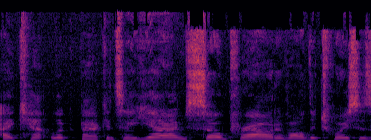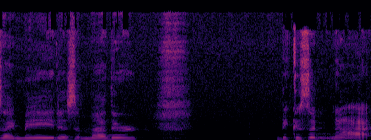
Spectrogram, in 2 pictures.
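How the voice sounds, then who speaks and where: Ordinary pitch variation and a fairly slow pace in an unremarkable speaking voice. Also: woman, fairly high pitch for a woman. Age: 60s. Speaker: widow sharing faith story. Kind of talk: personal testimony.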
